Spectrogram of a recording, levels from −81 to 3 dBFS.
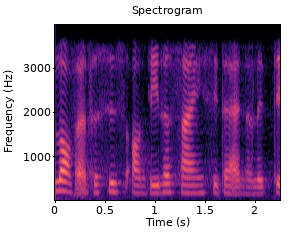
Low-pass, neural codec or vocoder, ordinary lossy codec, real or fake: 3.6 kHz; codec, 16 kHz, 0.8 kbps, ZipCodec; none; fake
